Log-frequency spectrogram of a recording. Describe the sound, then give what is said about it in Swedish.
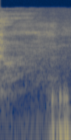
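A tiny, sharp sneeze bursts out right at the end, fairly loud, preceded by a brief soft snuffling breath and otherwise quiet background. “Med små mininysar alltså.”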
